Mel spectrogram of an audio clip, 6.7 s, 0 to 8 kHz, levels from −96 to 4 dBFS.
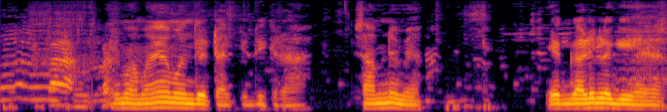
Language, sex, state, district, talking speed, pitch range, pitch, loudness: Hindi, male, Chhattisgarh, Balrampur, 125 wpm, 115-160 Hz, 125 Hz, -17 LUFS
